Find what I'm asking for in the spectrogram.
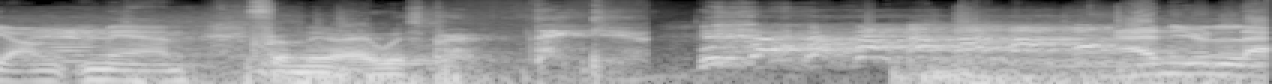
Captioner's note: laughter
